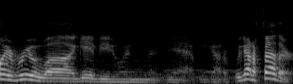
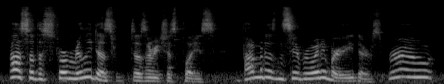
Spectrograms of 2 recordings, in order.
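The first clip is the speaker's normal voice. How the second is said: higher-pitched little game companion; Paimon; 8 semitones higher than usual. Acted. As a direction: pipe up in a higher character voice. Voices game character Paimon.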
